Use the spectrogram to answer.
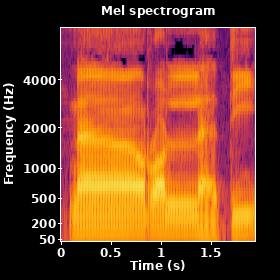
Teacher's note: maka huruf yang memiliki harokat fathah dibaca panjang seperti itu. Sehingganya dibaca panjang. Mad tabi'i panjang 2 harokat.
